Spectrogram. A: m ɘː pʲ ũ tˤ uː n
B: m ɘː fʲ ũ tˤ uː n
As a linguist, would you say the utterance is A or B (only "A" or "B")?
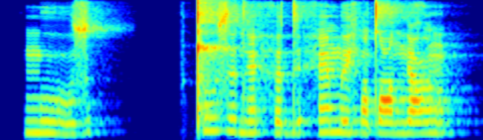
B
